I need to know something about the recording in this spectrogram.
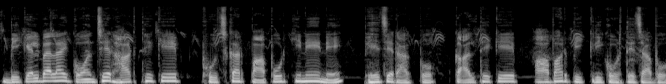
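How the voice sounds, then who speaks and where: A man's voice: fairly low pitch, lively intonation, brisk, darkish tone, natural voice. A man playing an easygoing, chatty village street-food seller in a children's cartoon, with a folksy, conversational manner. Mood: earnest, placating. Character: village fuchka-selling husband, easygoing, chatty, hopeful. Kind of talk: Bengali children's cartoon dubbing.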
